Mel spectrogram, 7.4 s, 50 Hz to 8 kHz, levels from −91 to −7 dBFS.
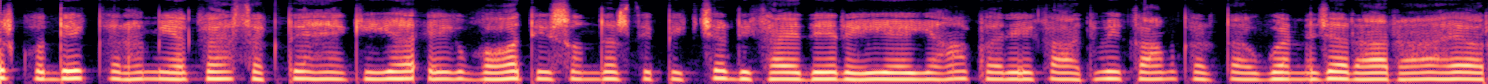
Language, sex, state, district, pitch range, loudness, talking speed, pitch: Hindi, female, Jharkhand, Sahebganj, 230-245 Hz, -15 LUFS, 260 wpm, 235 Hz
